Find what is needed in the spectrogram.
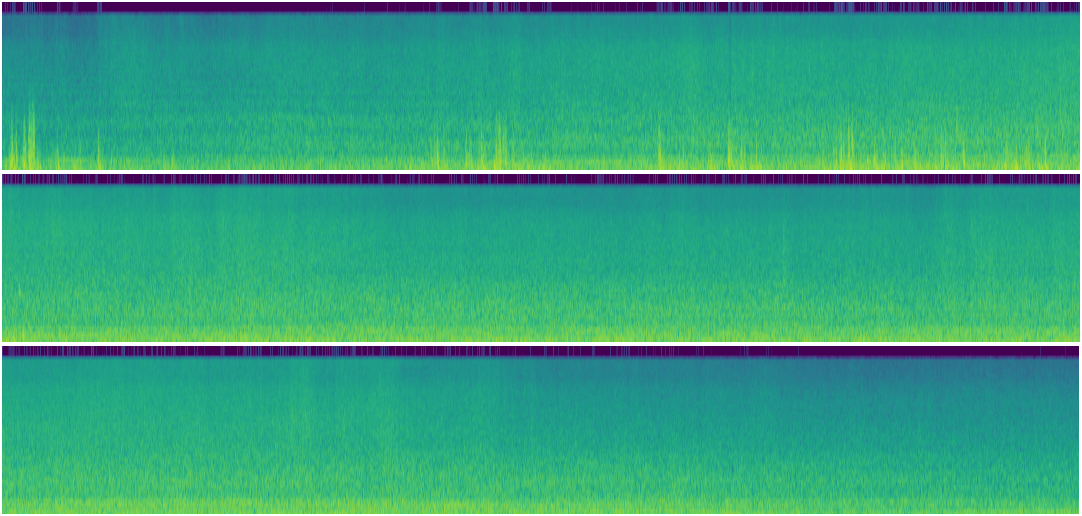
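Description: Wind buffeting the microphone and water rushing past the hull of a power catamaran underway, over a steady low engine hum. Uneven gusts and knocks in the first ten seconds or so settle into an even rush.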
